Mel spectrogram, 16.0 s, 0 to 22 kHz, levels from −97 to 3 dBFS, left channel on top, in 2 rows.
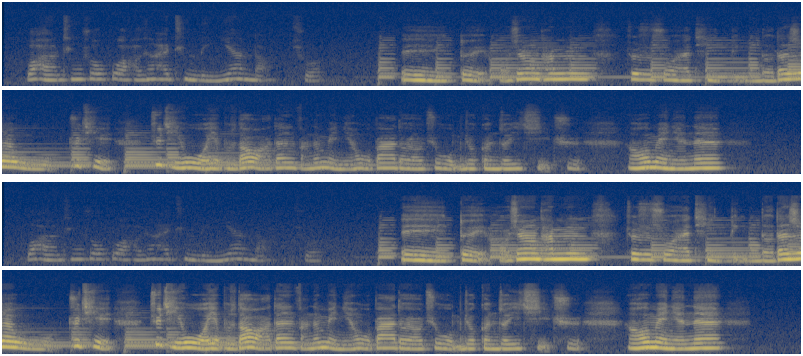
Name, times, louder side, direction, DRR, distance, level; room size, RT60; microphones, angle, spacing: voice 1, 0.2-2.7 3.0-3.2, left 6 dB, 90° left, 0.7 m, -44 dB
sound 1, 3.7-12.3, right 1 dB, 5° left, 0.4 m, -39 dB
voice 2, 4.0-15.3, right 4 dB, 75° right, 0.7 m, -27 dB
4.9 x 2.5 x 3.5 m
head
